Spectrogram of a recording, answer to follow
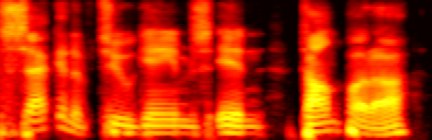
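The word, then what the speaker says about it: Tampere: of two games in tampara as it's pronounced over in Finland between Dallas and Florida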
